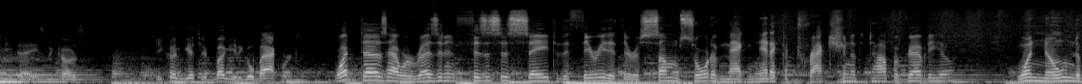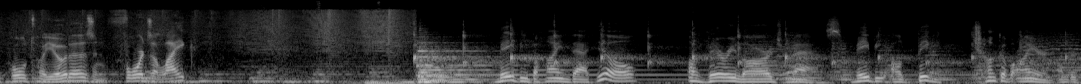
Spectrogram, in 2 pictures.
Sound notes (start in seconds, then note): 12.4 electricity crackling; 12.4 mysterious music; 14.8 curious music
